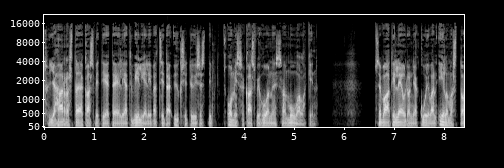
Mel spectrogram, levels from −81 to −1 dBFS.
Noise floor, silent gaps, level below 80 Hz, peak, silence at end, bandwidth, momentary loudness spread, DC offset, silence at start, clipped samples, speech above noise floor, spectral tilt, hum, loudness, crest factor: -62 dBFS; none; -38 dBFS; 0 dBFS; 0 s; 16.5 kHz; 7 LU; under 0.1%; 0 s; under 0.1%; 45 dB; -3.5 dB/octave; none; -16 LUFS; 18 dB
